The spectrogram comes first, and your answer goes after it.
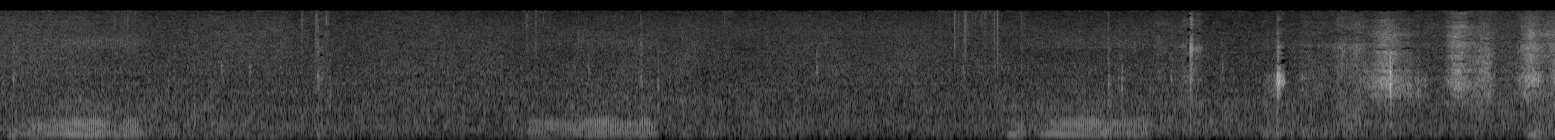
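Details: A sleeping house cat named Ameta, resting on a lap beneath another cat, Kinako, on a warm day indoors, gives three raspy rhythmic snoring breaths, each lasting under a second, with light rustling near the end.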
